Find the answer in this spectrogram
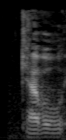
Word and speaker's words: Cavill: that many people cited Cavill is pronounced like travel travel travel maybe that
